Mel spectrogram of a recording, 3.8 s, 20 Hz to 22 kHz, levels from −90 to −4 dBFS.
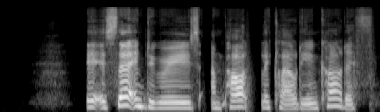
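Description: Between 1.41 and 2.63 s, after "is thirteen" and before "cloudy in", late packets kept draining the jitter buffer, causing repeated stalls (stutter): sixteen gaps, up to 158 ms, were filled by stretching the previous sound, so the speech drags and hiccups without losing anything.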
